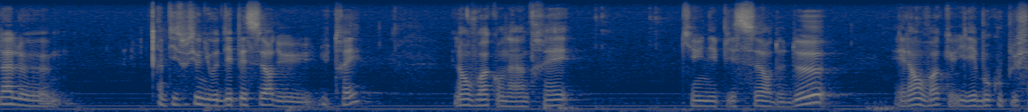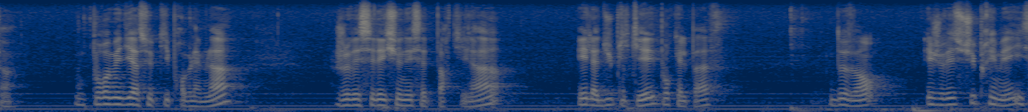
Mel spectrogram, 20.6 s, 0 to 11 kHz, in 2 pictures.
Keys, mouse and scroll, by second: 6.1 click, 9.3 click, 11.3 click, 12.2 click, 18.3 click.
